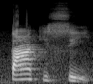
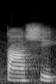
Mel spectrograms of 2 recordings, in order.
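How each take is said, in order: First: The x is said as two consonants, ks. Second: The x is said as a single consonant sound. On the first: The speaker calls it right. "eu pronuncio táxi" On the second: The speaker calls it wrong. "mas eu não pronuncio taxi"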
